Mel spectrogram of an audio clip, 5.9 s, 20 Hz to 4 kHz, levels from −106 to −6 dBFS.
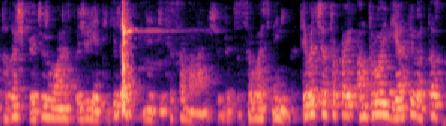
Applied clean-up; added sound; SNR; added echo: classical method WPE with log-MMSE.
